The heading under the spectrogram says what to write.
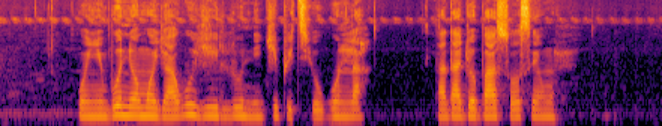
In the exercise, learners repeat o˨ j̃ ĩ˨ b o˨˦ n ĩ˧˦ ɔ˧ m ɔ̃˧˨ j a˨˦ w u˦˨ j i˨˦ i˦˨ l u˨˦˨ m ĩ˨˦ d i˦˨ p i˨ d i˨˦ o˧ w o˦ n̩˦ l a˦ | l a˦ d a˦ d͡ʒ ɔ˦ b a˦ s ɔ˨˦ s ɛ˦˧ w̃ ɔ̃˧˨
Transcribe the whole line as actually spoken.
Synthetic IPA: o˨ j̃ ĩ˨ b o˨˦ n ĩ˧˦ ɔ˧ m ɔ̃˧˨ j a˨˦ w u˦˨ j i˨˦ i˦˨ l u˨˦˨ n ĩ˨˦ d͡ʒ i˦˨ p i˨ t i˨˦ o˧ w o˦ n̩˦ l a˦ | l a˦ d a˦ d͡ʒ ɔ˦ b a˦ s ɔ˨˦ s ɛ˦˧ w̃ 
